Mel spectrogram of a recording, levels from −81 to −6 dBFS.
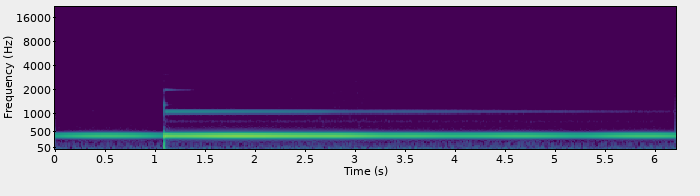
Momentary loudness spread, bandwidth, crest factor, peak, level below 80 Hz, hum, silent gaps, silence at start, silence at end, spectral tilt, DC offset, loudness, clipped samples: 11 LU; 2.1 kHz; 12 dB; -18 dBFS; -60 dBFS; none; none; 0 s; 0 s; -10 dB/octave; under 0.1%; -30 LUFS; under 0.1%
